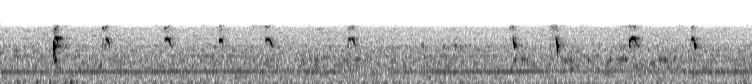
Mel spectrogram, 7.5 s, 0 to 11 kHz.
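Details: Wild peregrine falcon calling at Trzebież, Poland, on 26 March 2021: a faint series of short, sharp notes, about ten spaced irregularly over seven seconds against a steady low hum and background noise.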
